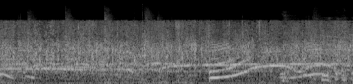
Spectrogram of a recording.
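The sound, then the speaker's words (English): Sustained studio audience applause welcoming a guest bass player, a dense, steady wash of clapping at full volume, with a few rising whoops or whistles cutting through near the end. “Well, I like letting the applause go long today.”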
